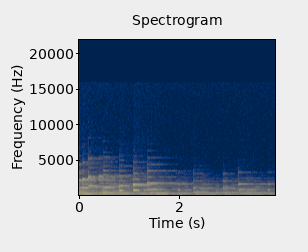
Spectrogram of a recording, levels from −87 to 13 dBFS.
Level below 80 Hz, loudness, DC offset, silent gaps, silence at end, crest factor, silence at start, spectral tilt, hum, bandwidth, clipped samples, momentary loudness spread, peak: -60 dBFS; -27 LUFS; 0.5%; none; 0 s; 16 dB; 0 s; -6.5 dB/octave; none; 6.6 kHz; under 0.1%; 11 LU; -10 dBFS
